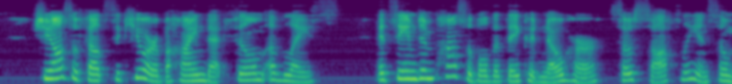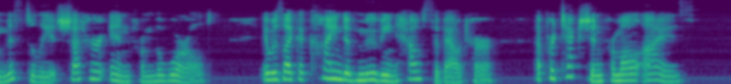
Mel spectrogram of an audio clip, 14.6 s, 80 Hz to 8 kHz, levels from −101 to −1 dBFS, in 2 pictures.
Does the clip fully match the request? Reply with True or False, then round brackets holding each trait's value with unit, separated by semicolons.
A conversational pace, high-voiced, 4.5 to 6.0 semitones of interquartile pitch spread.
True (180 wpm; 220 Hz; 5.0 semitones)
